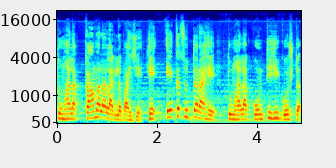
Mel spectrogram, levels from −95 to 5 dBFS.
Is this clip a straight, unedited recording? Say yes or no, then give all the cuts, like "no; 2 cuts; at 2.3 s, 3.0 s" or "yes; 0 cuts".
no; 1 cut; at 1.6 s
